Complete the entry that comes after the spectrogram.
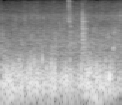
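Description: A brief stretch of strong wind on a lake while fishing from a boat, a loud, continuous low buffeting roar with faint water noise and no speech.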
